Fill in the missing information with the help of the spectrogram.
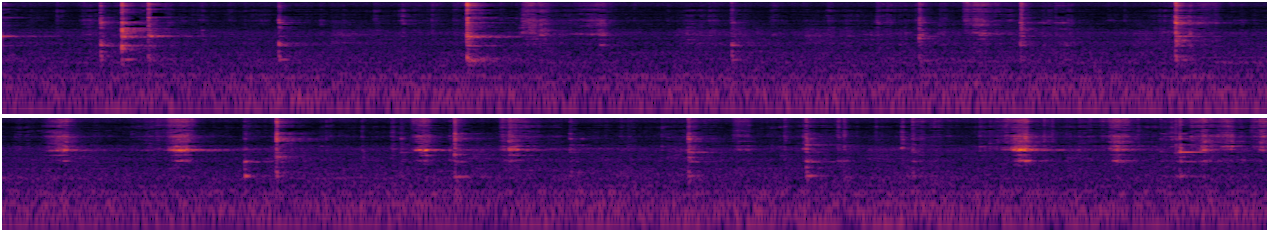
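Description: Stainless steel wire whisk clinking irregularly against a glass bowl while whisking a thin liquid mixture of milk, cream, oil and sugar: light, quick clinks throughout.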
